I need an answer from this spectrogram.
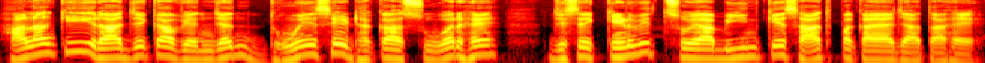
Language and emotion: Hindi, neutral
